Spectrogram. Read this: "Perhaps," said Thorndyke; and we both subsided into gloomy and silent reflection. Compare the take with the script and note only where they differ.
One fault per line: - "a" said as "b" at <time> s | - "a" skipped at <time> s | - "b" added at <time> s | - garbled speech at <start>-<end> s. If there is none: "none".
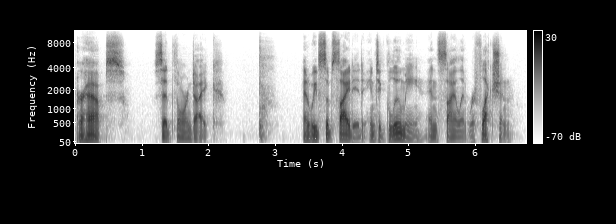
- "both" skipped at 3.6 s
